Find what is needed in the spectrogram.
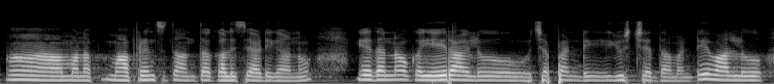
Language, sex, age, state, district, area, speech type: Telugu, female, 45-60, Andhra Pradesh, Sri Balaji, urban, spontaneous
